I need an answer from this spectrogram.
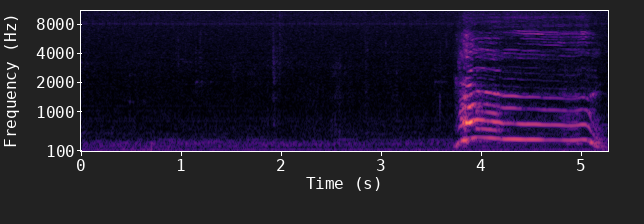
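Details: Great Dane puppies, recorded 3 May 2019 around late afternoon: after near silence, one drawn-out whining howl with a rich harmonic stack holds a steady pitch for over a second, then drops away at the end. Low background hum.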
